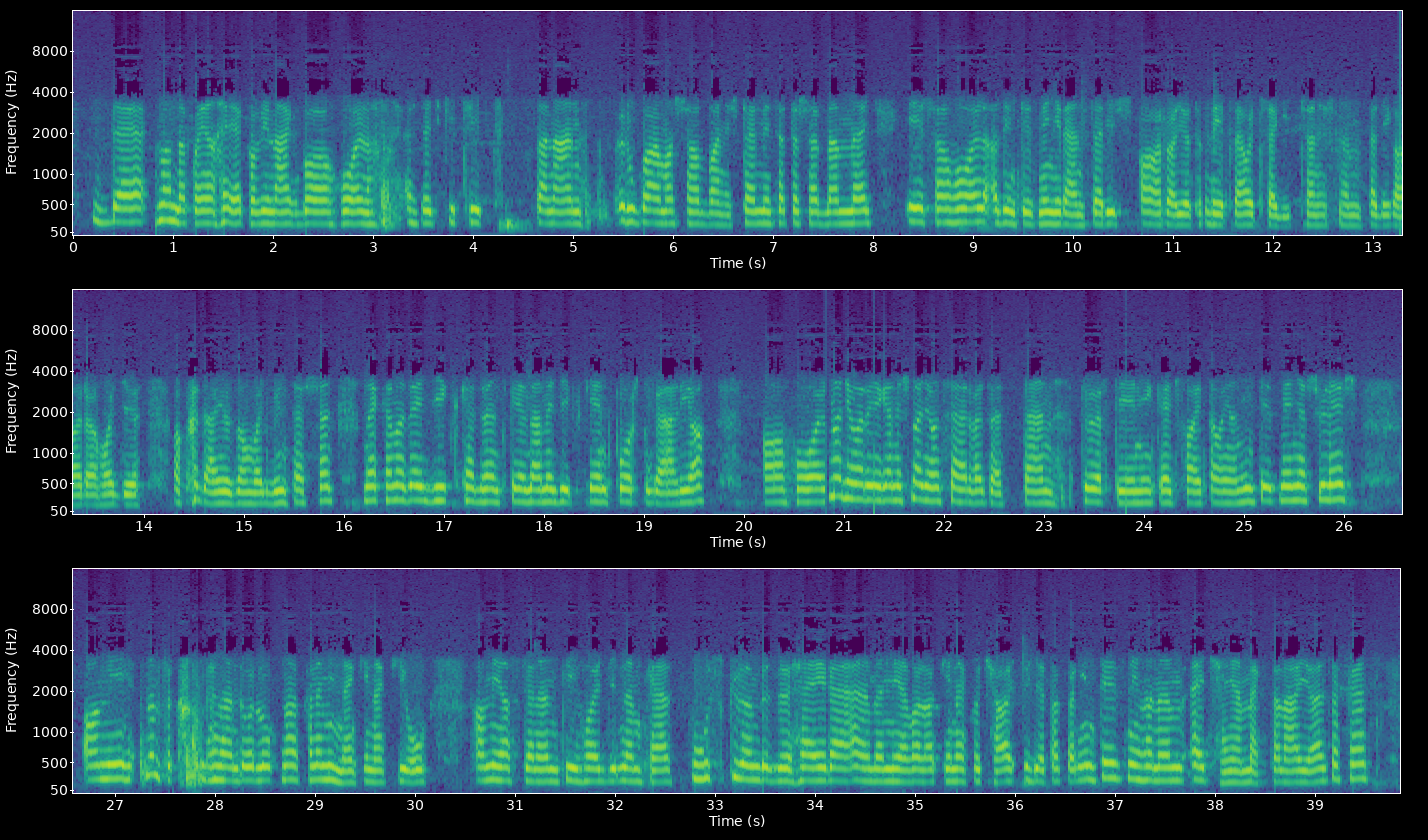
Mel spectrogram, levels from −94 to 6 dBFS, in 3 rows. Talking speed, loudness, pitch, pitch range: 120 wpm, -13 LUFS, 200 Hz, 190-220 Hz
